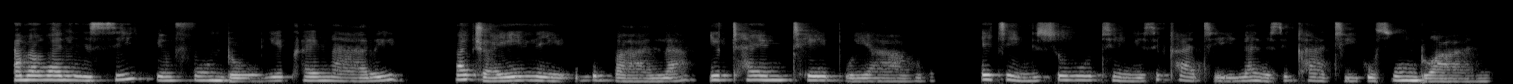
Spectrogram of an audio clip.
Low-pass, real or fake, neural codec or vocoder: 7.2 kHz; fake; codec, 16 kHz, 2 kbps, FreqCodec, smaller model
